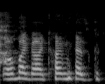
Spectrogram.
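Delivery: high voice, laughing through the words. Reacting to how long ago something was: laughing while talking. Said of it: "I'm laughing like".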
